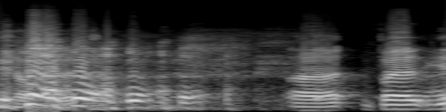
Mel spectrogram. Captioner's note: laughter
